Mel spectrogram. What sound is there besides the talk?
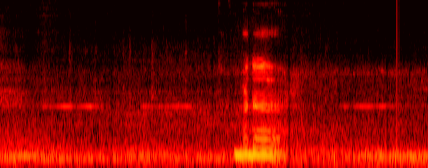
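reversing beeps of a Mack truck backing up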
